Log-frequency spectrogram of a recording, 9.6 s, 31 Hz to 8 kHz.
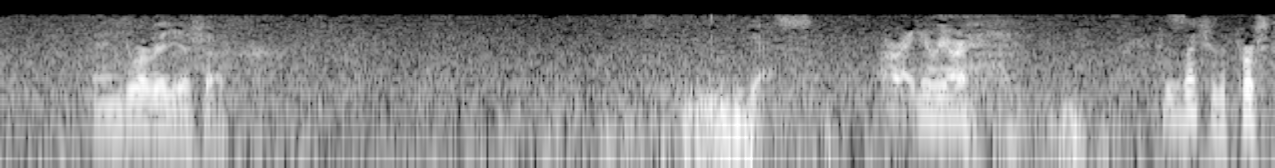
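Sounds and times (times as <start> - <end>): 
ocean water washing heard from the open deck of a ship: 0.0 - 9.5
speech: 0.7 - 1.8, 6.6 - 7.7, 8.7 - 9.5
wind rushing on the open deck of a ship: 1.6 - 8.8.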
